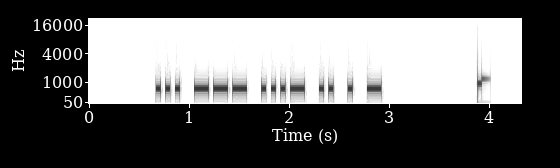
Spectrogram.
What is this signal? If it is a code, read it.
Morse code, heard as a keyed tone, about 25 wpm, 700 Hz. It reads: SOVIET
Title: Sets of 5 Words Encore - New Word Drill - 25wpm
